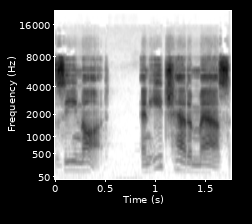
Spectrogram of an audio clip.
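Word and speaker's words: Z⁰: w plus w pronounced w minus and z pronounced z naught and each had a mass of around 100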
